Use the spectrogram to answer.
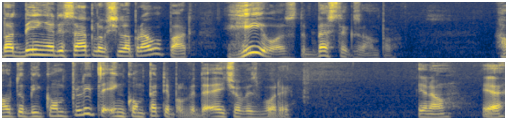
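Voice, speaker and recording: Long, frequent pauses break up this man's speech, which has a dark, mellow tone, a fairly high pitch and very wide pitch swings. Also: moderate pace. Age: 70s. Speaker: Hare Krishna preacher. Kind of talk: lecture. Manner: halting.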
